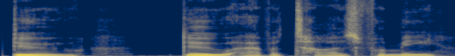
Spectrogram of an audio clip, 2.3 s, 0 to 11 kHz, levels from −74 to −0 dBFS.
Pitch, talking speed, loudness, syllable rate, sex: 150 Hz, 130 wpm, -17 LUFS, 4.8 syllables/s, male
